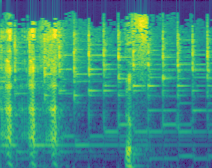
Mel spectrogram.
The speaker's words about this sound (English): Someone didn't silence their phone. Boy. Is that an emergency? Maybe. Is it one of your kids? No. I'll take it on the next break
